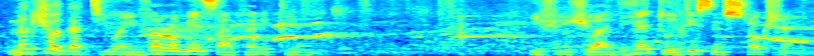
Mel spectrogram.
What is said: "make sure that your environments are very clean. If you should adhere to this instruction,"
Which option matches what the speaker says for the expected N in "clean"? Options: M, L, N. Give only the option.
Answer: L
